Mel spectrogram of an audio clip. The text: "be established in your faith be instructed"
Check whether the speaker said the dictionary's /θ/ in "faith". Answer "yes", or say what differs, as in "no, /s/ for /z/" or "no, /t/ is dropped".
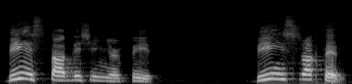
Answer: no, /t/ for /θ/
